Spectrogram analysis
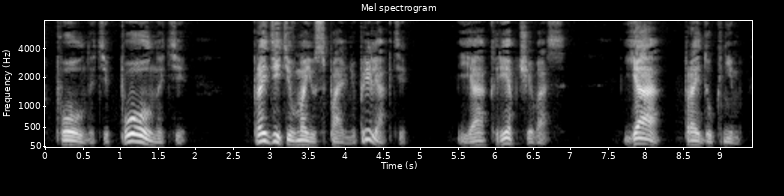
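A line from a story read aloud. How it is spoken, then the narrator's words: Soft, tender voice. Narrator (Russian): проговорила Анна Васильевна таким мягким, таким ласковым голосом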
